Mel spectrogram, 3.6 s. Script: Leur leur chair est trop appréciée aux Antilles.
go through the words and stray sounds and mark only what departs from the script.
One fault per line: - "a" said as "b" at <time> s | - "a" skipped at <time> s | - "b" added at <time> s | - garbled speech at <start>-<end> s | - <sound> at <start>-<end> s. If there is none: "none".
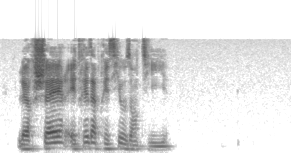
- "leur" skipped at 0.4 s
- "trop" said as "très" at 0.9 s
